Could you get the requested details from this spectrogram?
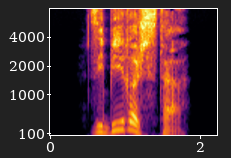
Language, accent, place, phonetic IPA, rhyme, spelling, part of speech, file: German, Germany, Berlin, [ziˈbiːʁɪʃstɐ], -iːʁɪʃstɐ, sibirischster, adjective, De-sibirischster.ogg
- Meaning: inflection of sibirisch: 1. strong/mixed nominative masculine singular superlative degree 2. strong genitive/dative feminine singular superlative degree 3. strong genitive plural superlative degree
